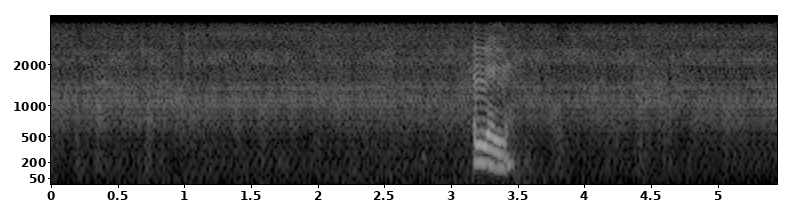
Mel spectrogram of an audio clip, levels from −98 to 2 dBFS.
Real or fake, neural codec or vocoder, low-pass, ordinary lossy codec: fake; codec, 16 kHz, 1 kbps, FreqCodec, smaller model; 3.6 kHz; none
